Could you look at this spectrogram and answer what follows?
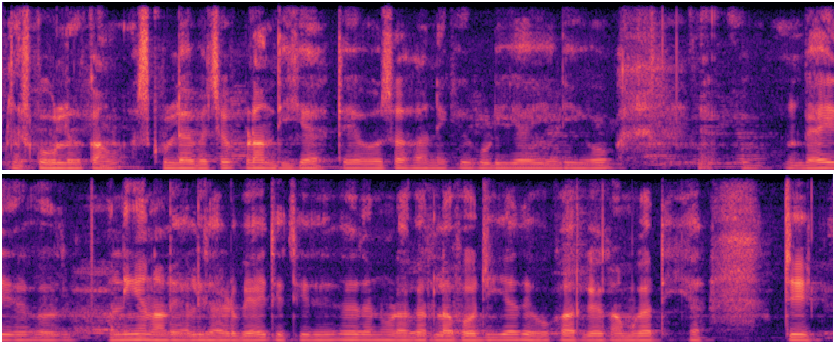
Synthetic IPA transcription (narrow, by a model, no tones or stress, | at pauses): skuːlkəmskuːlɛ̃ːbɪt͡ʃpəɽãːnd̪iːɛːt̪eːosəɦaːneːkikʊɽiːɛːd͡ʒeːɽiːoː | bjaːi | pənijãːnaːleəliːsaːɪɖbɪjaːiːd̪ɪt̪ːiːt̪eːed̪ɪnoːɽaːkəɾlaːpʰoːd͡ʒiːɛːt̪eːoːkəɾkeːkəmkəɾd̪iːɛː | t̪eː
